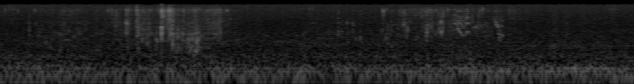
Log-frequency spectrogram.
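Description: Quiet lake ambience from a kayak: a brief cluster of clicks and rustles about a second and a half in as fishing rod and tackle are handled, and a few distant waterfowl honks around four to five seconds in.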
